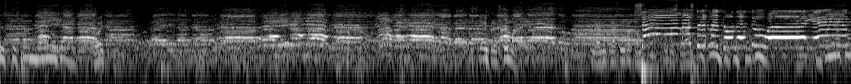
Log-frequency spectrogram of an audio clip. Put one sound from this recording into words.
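Lively folk music plays with a band.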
